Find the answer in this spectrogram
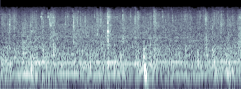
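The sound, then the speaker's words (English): Horses ridden through a town's dark main street clop along in a steady stream of overlapping hoofbeats over a low background rumble, with a few louder strikes standing out. “Later, a dozen horsemen ride through Big Whiskey's dark main street.”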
